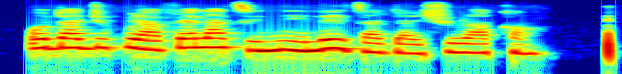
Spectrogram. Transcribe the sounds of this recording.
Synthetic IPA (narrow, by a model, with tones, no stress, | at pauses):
o˦da˦d͡ʒu˦k͡pe˦a˧fɛ˦la˦ti˧nĩ˦i˧le˦i˦˨ta˧d͡ʒa˨i˨ʃu˨ɾa˧kã˧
